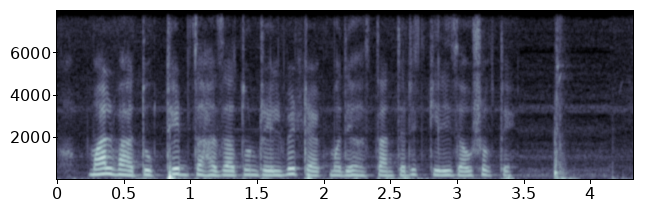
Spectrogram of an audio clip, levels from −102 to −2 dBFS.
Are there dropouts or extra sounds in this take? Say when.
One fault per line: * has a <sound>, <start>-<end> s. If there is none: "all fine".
* has a squeak, 3.7-3.9 s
